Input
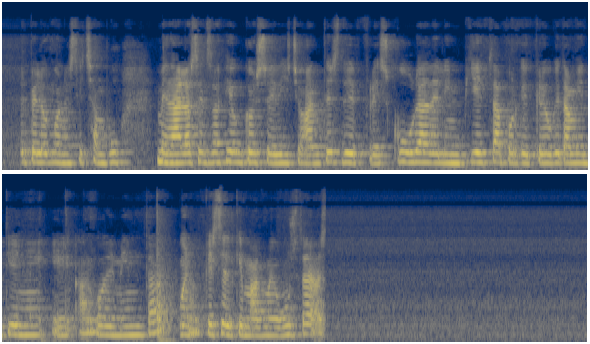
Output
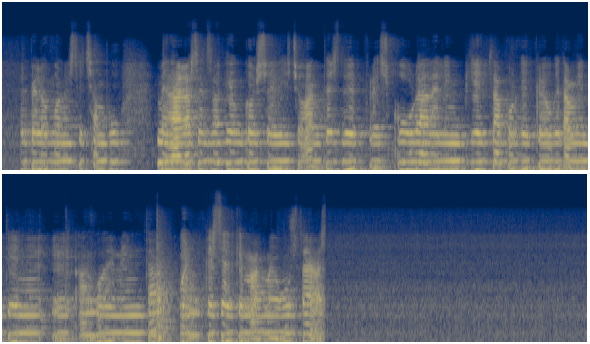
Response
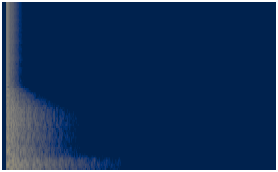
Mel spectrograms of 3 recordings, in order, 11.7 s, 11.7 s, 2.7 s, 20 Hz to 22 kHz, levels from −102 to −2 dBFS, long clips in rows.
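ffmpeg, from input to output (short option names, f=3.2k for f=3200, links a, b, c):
-af "lowpass=4.9k,aeval=exprs='val(0)*sin(2*PI*460*n/s)':c=same"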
